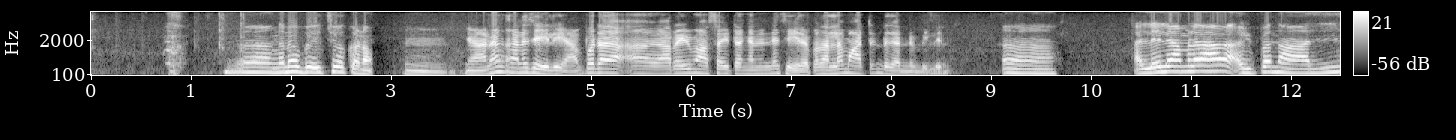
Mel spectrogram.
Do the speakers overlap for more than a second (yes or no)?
no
